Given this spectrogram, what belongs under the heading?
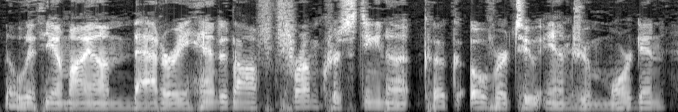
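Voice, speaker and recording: A man's voice: mid-range voice, flat delivery, normal speed, fairly bright tone, dry recording. Male commentator, mid-range voice, close and dry, explaining a live space operation as it unfolds. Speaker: mission commentator.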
